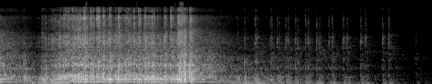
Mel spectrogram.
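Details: Retired drag car, last run in 1984, started for the first time in 40 years: engine catches and revs up crisply, holds an even note, then winds down smoothly with no knocks or misses; normal engine rev.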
